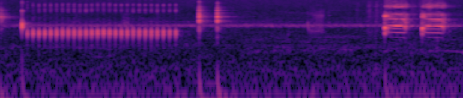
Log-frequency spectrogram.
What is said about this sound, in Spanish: Una chara verde, la foto misma de un ave tropical, vestida con su plumaje verde, amarillo y azul, ofrece sus voces variadas.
